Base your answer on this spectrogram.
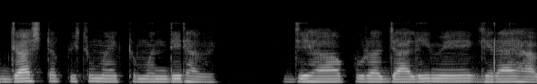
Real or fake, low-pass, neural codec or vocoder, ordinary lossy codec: real; 7.2 kHz; none; none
